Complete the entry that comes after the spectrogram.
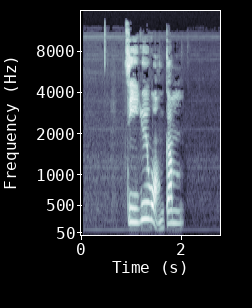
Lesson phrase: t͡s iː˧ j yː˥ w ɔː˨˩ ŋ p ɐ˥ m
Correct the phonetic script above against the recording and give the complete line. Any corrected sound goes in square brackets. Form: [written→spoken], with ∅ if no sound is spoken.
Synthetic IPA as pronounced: t͡s iː˧ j yː˥ w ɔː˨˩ ŋ [p→k] ɐ˥ m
